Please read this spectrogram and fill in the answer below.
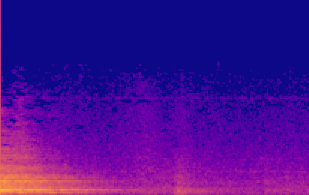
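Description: A man's voice drawing out the end of a word and fading off, followed by a pause of near silence with one faint soft sound about a second in.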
